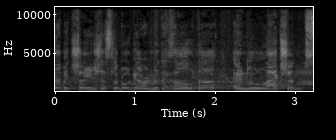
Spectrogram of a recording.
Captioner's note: some Applause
